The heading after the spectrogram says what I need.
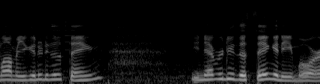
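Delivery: put-on anxious, insecure, worried dog voice. Voicing a dog that misses being hugged: voicing a worried, insecure dog. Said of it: "He was so worried".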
